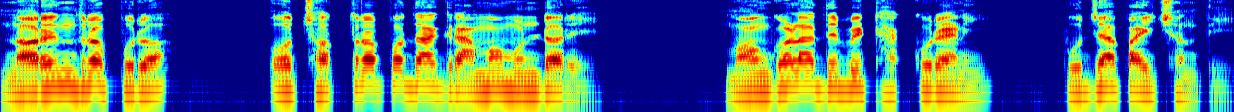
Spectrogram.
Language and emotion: Odia, neutral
